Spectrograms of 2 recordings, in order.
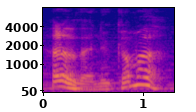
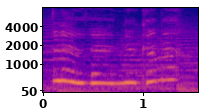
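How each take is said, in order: First: It is said in his natural voice. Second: It is said in a put-on female voice.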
